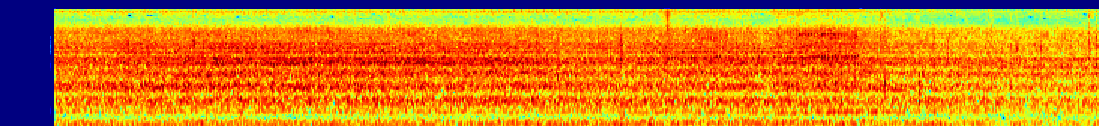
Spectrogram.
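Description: Vehicle engine idling with a steady low hum under a broad noise haze, starting abruptly about half a second in.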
